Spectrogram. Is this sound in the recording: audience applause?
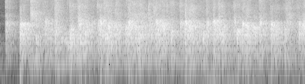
yes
